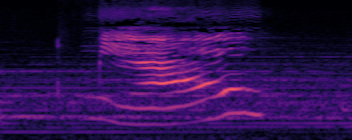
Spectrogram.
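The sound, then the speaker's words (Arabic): A single drawn-out meow from a mischievous cat at a girl's feet in a park, bending up and then sliding down in pitch over about a second, clear, with a faint steady hum underneath. “كانت القطة المشاكسة عند قدميها تشم رائحة القفاز على الأرض.”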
